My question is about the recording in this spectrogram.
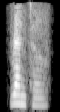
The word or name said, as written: rental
